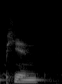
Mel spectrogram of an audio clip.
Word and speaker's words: PIGN: I always call it Pien, because it's got like a soft J. – P-I-G-N and Conjurer, Kirsty's Metal Hands.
